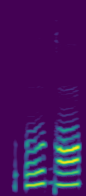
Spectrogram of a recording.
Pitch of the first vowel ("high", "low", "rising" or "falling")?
rising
